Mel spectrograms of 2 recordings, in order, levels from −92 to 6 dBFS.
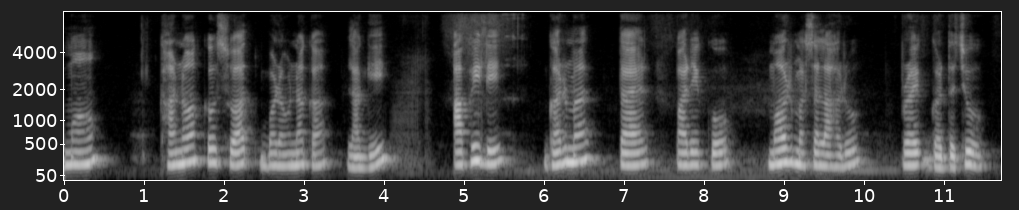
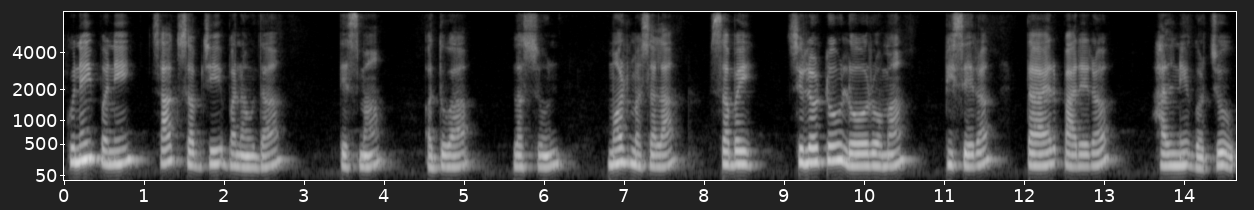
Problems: background sounds at intervals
